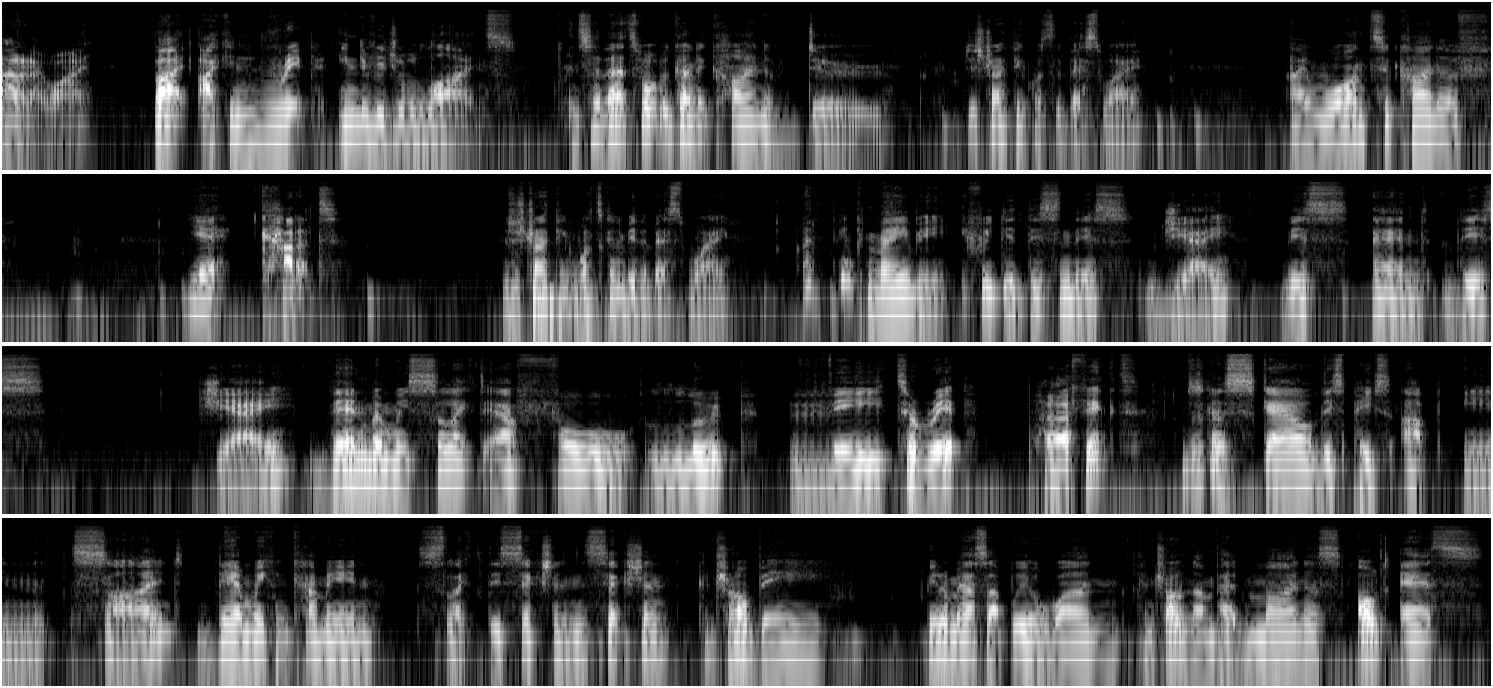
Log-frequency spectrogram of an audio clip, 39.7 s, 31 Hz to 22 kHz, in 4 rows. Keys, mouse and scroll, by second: 3.0-3.3 scroll, 3.3 2, 6.0 middle click, 7.3 shift+middle click, 7.6 shift+middle click, 7.8 middle click, 8.7 Tab, 10.5 2, 11.0 click, 12.0 click, 15.0 1, 15.3 click, 15.9 click, 16.1 shift+middle click, 17.6 j, 18.2 click, 18.9 click, 19.5 shift+click, 21.2 j, 21.4 click, 21.8 2, 22.9 alt+shift+click, 24.4 alt+shift+click, 25.3 v, 27.4 ctrl+l, 28.5 s, 30.0 shift+click, 31.2 alt+click, 32.7 alt+shift+click, 33.8 shift+middle click, 34.4 ctrl+b, 38.3 ctrl+KP_Subtract.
